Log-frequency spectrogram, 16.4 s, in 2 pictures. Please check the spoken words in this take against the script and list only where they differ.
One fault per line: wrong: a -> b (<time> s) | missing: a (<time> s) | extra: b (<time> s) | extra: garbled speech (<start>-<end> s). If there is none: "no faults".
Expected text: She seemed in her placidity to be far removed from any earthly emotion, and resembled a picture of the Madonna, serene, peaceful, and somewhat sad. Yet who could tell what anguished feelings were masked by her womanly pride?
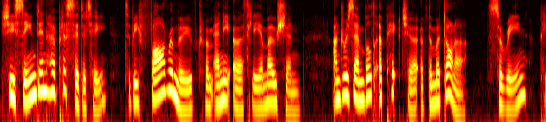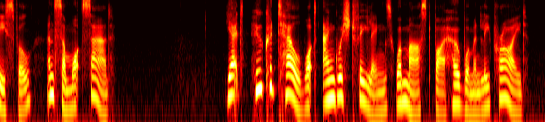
no faults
